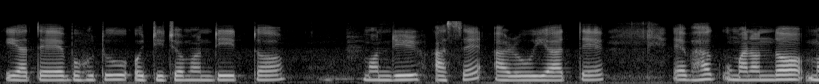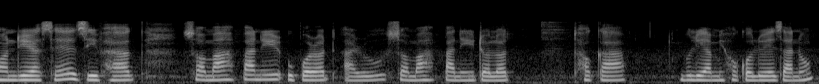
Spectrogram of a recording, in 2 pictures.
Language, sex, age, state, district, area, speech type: Assamese, female, 18-30, Assam, Biswanath, rural, spontaneous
